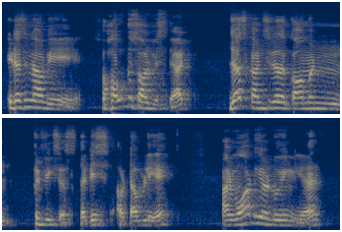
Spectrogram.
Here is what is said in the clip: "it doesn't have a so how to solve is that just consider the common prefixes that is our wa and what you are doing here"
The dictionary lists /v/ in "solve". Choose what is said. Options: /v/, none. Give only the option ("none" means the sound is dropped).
/v/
